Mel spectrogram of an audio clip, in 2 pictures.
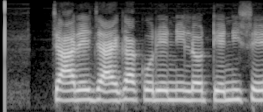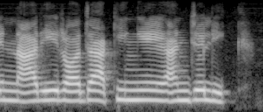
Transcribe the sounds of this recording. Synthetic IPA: t͡ɕaɾed͡ʑaeɡakoɾeniloʈenisenaɾiɾɔd͡ʑakiŋeand͡ʑolik

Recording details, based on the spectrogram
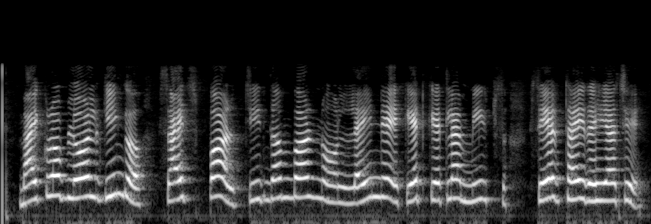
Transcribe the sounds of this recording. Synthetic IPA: majkɾoblolɡiŋɡ | saiʈspəɾt͡ʃinəmbəɾnoləjnekeʈkeʈlamips | seɾt̪ʰəiɾəɦjat͡ʃʰe

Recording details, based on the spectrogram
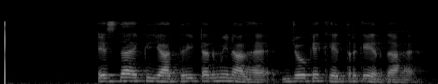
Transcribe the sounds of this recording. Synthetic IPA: ɪsd̪aːɪkjaːt̪ɾiːʈənmiːnaːlɦɛːd͡ʒoːkekʰeːt̪əɾkeːɾd̪aːɦɛ̰ː

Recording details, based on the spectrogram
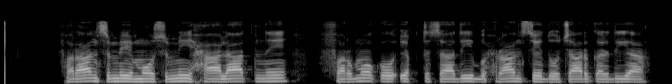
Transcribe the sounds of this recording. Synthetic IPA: fʰəɾãːnsmẽmɔːsmihaːlaːt̪ne | fɐɾmõkoʔɪq̚t̪ɪsaːd̪ibʊhɾaːnsed̪oːt͡ʃaːɾkɐɾd̪ijaː

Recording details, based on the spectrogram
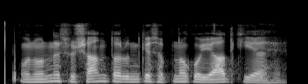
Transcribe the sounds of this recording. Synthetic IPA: ʊnɦõːnesʊʃaːnt̪ɔːɾʊnkesɐpnõkojaːd̪kijaɦɛː

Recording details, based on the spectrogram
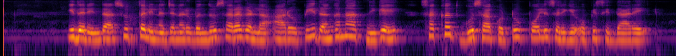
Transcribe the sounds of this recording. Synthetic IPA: id̪ɐɾind̪ɐsut̪ːɐlinɐd͡ʒɐnɐɾubɐnd̪usɐɾɐɡɐɭːɐʔaːɾoːpiɾɐŋɡɐnaːt̪niɡe̞ | sɐkʰːɐt̪ɡuːsaːkoʈːupoːliːsɐɾiɡe̞ʔopːisid̪ːaːɾe̞

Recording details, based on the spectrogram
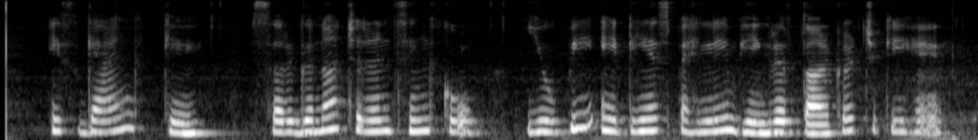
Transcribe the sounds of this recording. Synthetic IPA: ɪsɡɛ̃ːŋɡkesɐɾɡnat͡ʃɐɾə̃nsɪ̃ŋɡko | juːpiʔeːʈiːɛspɛɦlebʱiɡɪɾəft̪aːɾkɐɾt͡ʃʊkiɦɛ̰ː

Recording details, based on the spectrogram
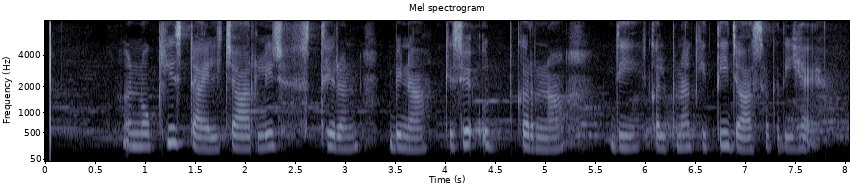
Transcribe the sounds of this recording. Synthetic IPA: noːkʰiːsʈaːɪlt͡ʃaːɾlɪd͡ʒst̪ʰɪɾən | bɪnaːkɪseːʔʊt̪̚kəɾnad̪iːkəlpnaːkiːt̪iːd͡ʒaːsəkd̪iːɦɛ̰ː

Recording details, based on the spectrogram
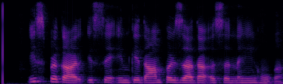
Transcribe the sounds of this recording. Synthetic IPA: ɪspɾɐkaːɾɪsːeʔɪnked̪aːmpɐɾzjaːd̪aʔɐsəɾnɐɦĩɦoːɡaː

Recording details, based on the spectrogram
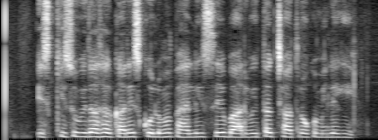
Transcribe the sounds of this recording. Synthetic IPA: ɪskisʊʋɪd̪ʱasɐɾkaːɾiskuːlmẽpɛɦlisebaːɾʋit̪ɐk̚t͡ʃʰaːt̪ɾõkomɪleːɡiː

